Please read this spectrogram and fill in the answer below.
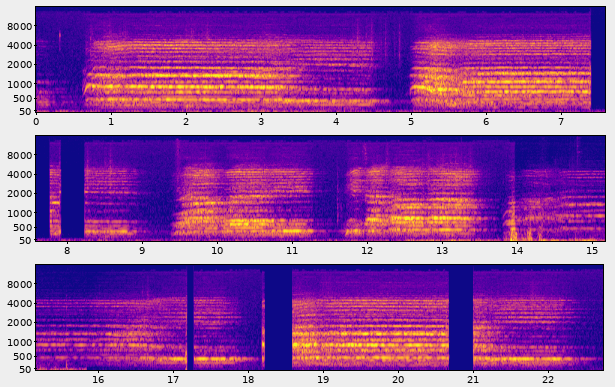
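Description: A choir singing in long held phrases with short pauses between them. The sound cuts out briefly several times.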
